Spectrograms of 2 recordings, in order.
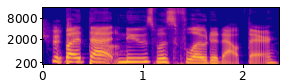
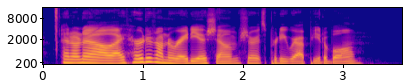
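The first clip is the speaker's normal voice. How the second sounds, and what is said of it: Sarcastic tone. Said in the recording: “Are you being sarcastic? ... Yes, I'm being sarcastic.”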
